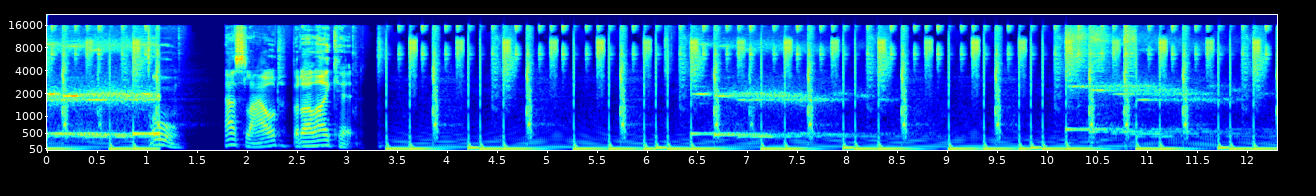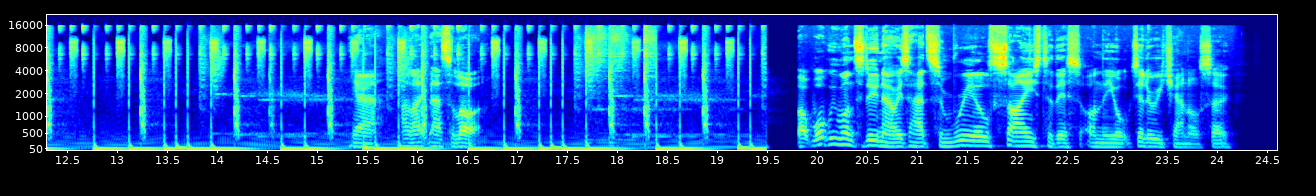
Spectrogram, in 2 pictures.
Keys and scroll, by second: 19.5 space, 22.2 Tab.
